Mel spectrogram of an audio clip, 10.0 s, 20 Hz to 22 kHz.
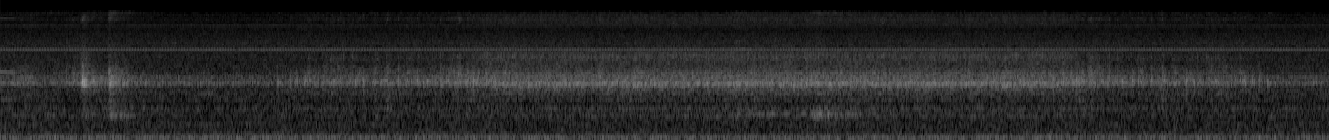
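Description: Sound from the Tsunami DCC sound decoder in a brass Sn3 K-27 model steam locomotive, played through its small speaker: a soft, steady steam hiss with no chuffing, swelling a little midway. Two short clicks come about half a second in.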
